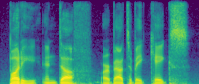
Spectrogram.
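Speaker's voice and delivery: mock bored announcer, deadpan, zero enthusiasm. Mocking a boring baking-show commentator, with a mock-deadpan commentator reading. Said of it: "reading this so deadpan".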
